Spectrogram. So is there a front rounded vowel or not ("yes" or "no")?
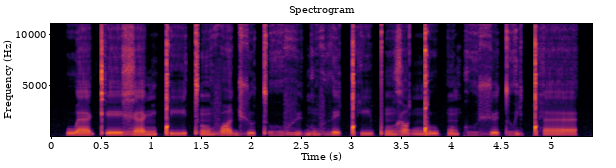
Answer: yes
